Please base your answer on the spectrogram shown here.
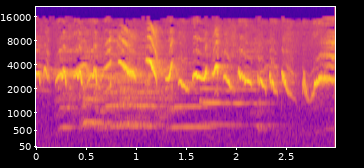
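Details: Chinese hwamei in lively late-afternoon song, 15 April 2024: dense, fast, varied whistles and trills tumble together, with a steady, drawn-out lower tone running beneath.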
